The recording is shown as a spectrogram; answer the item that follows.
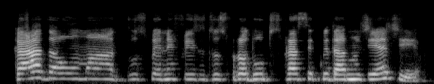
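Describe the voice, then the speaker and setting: A woman's high-pitched voice in a Spanish accent at a fairly slow pace. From Venezuela. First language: Spanish (speaking Portuguese). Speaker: beauty products consultant. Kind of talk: self-introduction pitch. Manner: halting.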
